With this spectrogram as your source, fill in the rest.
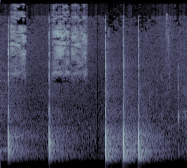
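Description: Short bursts of pen or pencil writing on paper, five or six brisk scratchy strokes separated by brief pauses, close and fairly quiet.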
